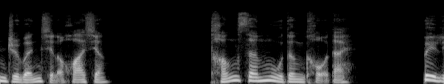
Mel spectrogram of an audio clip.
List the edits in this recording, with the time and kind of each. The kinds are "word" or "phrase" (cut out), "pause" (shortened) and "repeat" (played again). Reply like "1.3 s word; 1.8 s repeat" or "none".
none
